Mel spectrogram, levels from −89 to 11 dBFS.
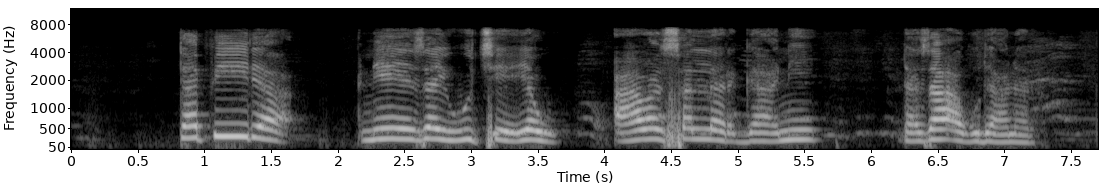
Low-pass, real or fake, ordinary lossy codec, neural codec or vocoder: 7.2 kHz; real; none; none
